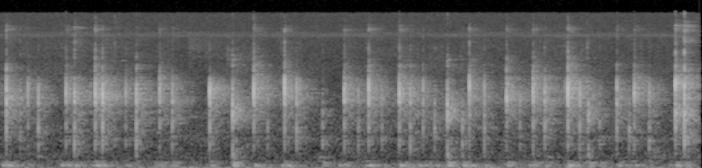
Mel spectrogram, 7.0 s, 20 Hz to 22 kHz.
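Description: Both hands type slowly with their fingertips on a compact 75% mechanical keyboard with a blue case and white and blue ABS keycaps. A steady run of short, crisp clacks with bright tops sounds over a constant low hum.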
